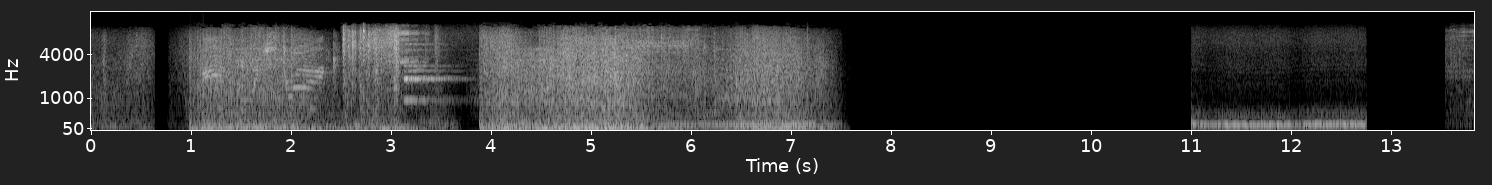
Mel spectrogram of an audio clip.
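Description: Explosions boom and rumble in bursts.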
